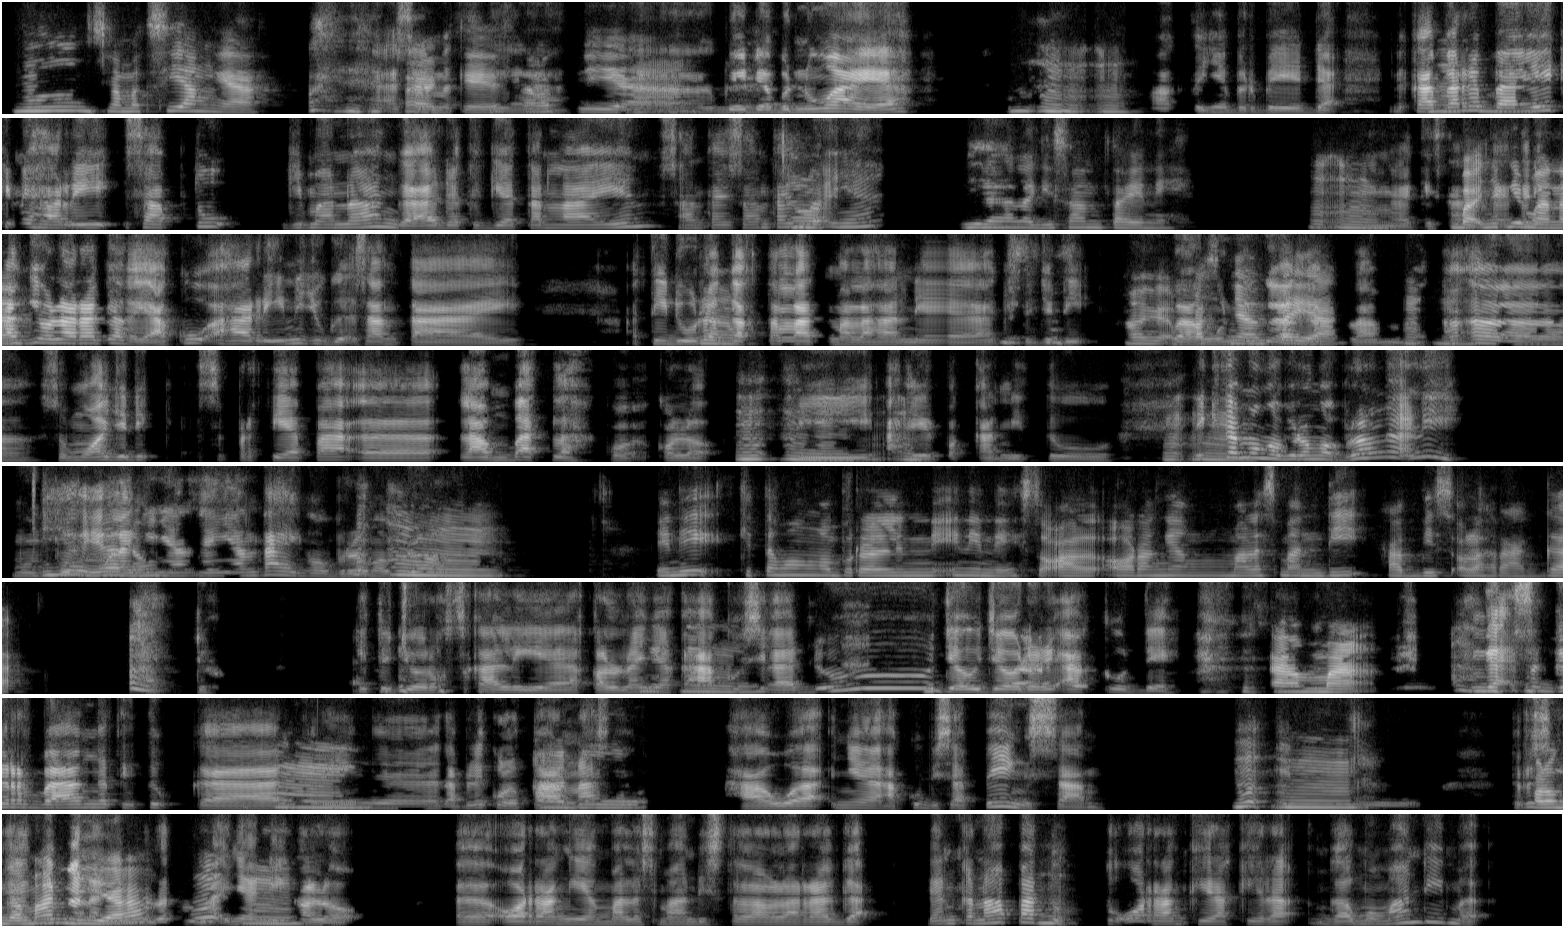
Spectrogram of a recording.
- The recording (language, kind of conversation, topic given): Indonesian, unstructured, Apa pendapatmu tentang kebiasaan orang yang malas mandi setelah berolahraga?
- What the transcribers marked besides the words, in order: chuckle; other background noise; chuckle; stressed: "aduh"; laugh; chuckle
